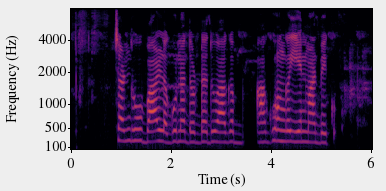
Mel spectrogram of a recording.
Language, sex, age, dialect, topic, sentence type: Kannada, female, 18-24, Dharwad Kannada, agriculture, question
